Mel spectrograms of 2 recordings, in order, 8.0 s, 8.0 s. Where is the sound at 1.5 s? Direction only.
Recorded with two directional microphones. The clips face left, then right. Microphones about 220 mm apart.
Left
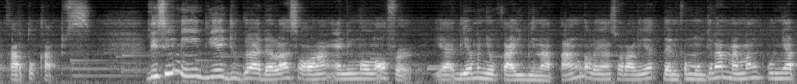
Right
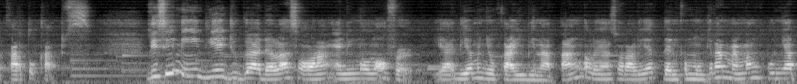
40° left (ahead or behind).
